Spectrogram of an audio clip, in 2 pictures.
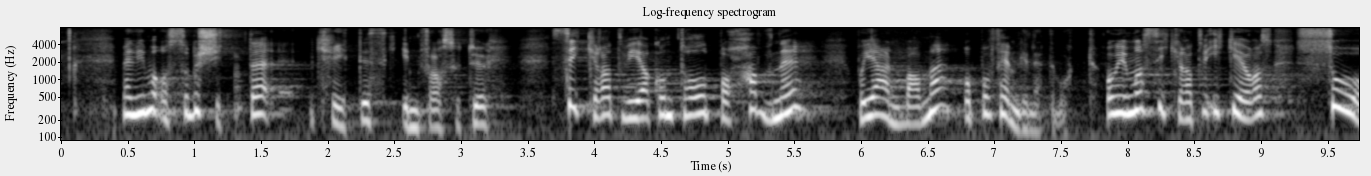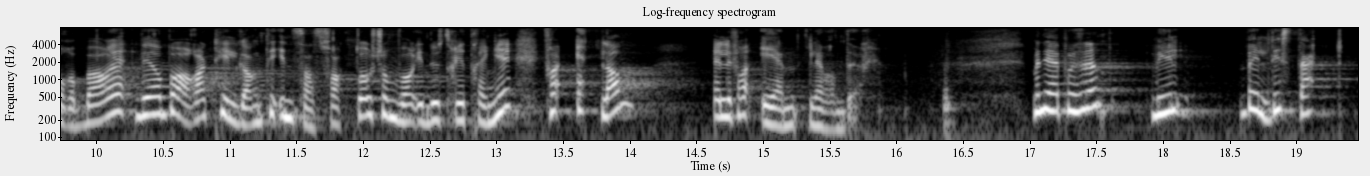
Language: Norwegian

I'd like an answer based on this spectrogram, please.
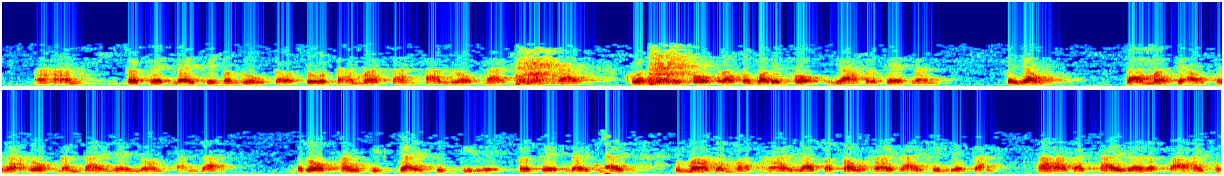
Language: Thai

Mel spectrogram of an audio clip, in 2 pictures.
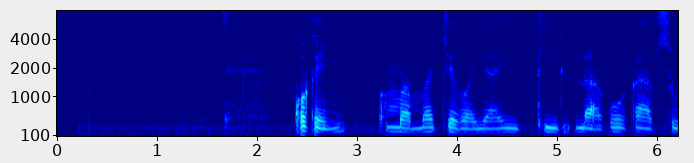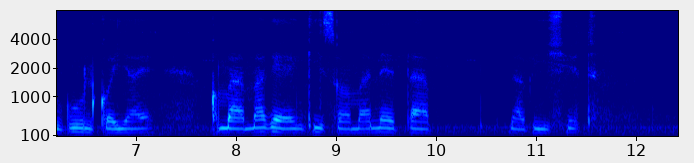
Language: Kalenjin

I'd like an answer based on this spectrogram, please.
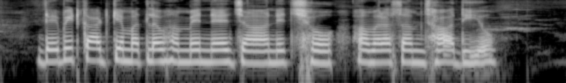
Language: Maithili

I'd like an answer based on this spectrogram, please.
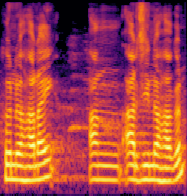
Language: Bodo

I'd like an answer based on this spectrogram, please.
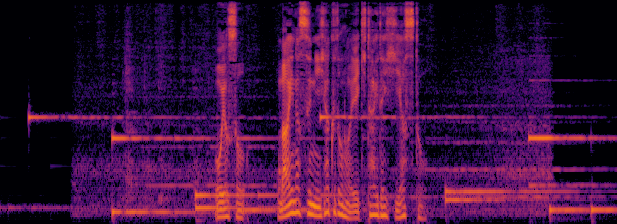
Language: Japanese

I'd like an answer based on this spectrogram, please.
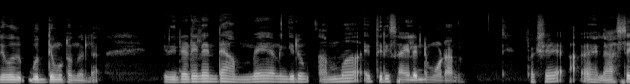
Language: Malayalam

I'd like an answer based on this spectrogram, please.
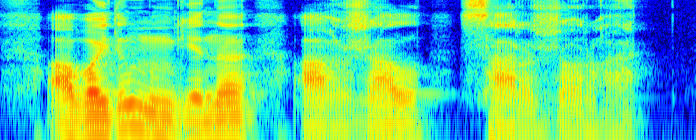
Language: Kazakh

